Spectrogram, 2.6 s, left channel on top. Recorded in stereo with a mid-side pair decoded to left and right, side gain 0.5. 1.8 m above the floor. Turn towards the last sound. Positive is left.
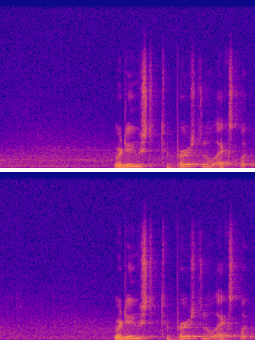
turn(degrees=5)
